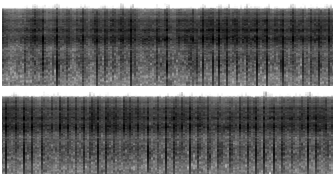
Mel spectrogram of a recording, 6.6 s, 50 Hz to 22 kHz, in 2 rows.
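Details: MIG welding test after dropping to about 15 volts with around 120–150 amps: sharp, even crackling ticks, roughly ten a second, holding a steady rhythm; weld not penetrating.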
